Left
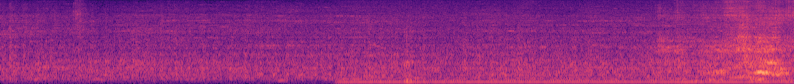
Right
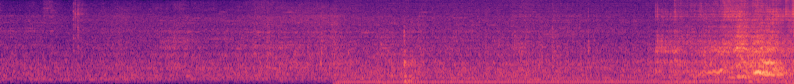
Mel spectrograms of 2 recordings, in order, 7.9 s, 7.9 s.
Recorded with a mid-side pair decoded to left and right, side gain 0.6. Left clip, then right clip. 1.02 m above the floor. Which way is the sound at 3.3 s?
55° right.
